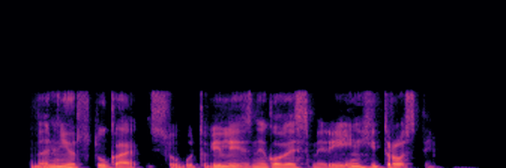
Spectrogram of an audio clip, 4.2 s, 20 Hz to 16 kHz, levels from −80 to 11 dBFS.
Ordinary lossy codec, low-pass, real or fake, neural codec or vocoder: none; 7.2 kHz; fake; codec, 16 kHz, 4 kbps, X-Codec, HuBERT features, trained on balanced general audio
